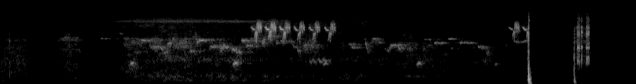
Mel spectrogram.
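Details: Paddyfield pipit song, often delivered in a little song flight: a scratchy run of high chirps, then a rapid burst of about five sharp, repeated notes, followed by two abrupt clicks.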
